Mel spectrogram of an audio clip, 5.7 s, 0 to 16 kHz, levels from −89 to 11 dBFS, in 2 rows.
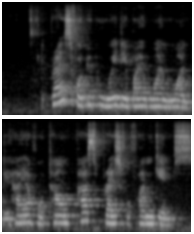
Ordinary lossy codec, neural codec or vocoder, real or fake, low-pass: none; none; real; 14.4 kHz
